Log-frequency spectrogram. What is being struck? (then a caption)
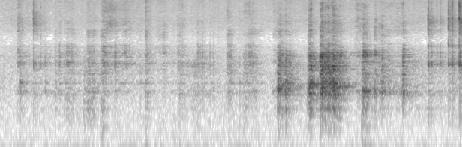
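Clear plastic jar with plastic screw lid. The black plastic screw lid of a hollow, clear plastic Talenti ice cream jar is taken off and put back on, then its top is tapped with fingertips and short nails. Light, irregular hollow plastic taps and scrapes ring briefly in the midrange, with a louder burst of handling partway through.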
